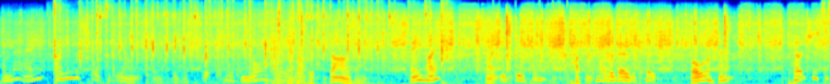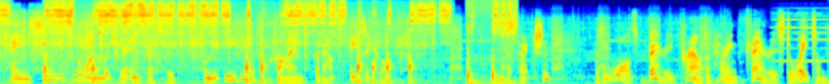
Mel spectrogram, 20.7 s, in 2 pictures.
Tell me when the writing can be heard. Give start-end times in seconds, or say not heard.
10.2-16.9.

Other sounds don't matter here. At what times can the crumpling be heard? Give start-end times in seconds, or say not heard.
2.7-4.0.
